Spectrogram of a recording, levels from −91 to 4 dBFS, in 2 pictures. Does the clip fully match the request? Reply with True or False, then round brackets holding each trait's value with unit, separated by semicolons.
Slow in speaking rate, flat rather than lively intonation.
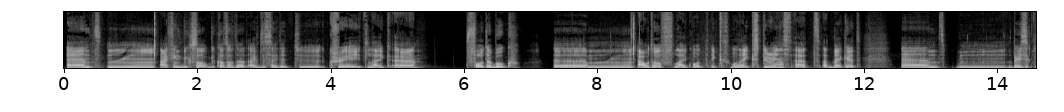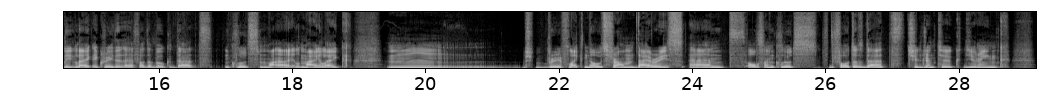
False (120 wpm; 1.4 semitones)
